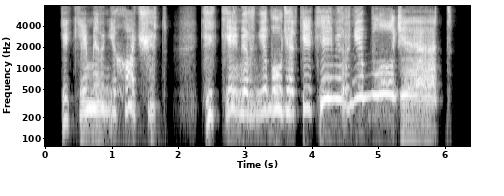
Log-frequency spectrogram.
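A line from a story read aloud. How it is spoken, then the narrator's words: Loud hoarse wheeze. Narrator (Russian): прохрипел домовик так же громко, как и дядя Вернон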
